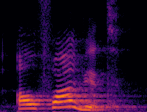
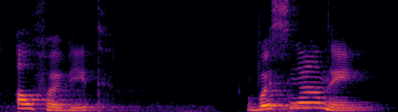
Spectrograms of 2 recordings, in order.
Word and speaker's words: алфавіт: Наприклад, алфАвіт – алфавІт,веснЯний – веснянИй,зАвжди – завждИ,зокрЕма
